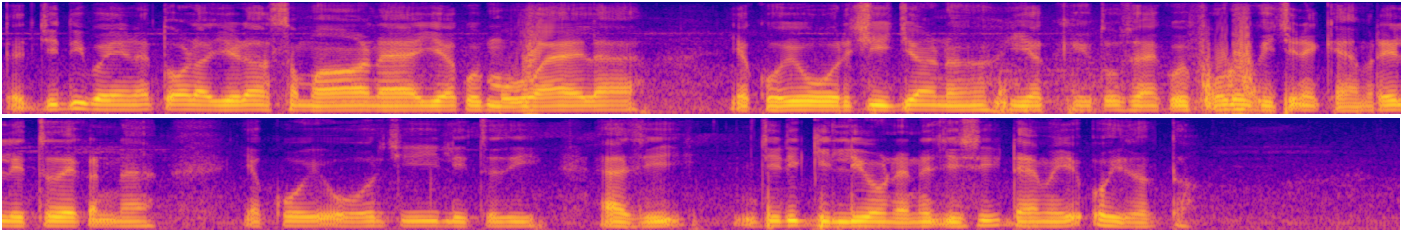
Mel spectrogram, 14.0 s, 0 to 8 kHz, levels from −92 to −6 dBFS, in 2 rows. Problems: constant background noise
